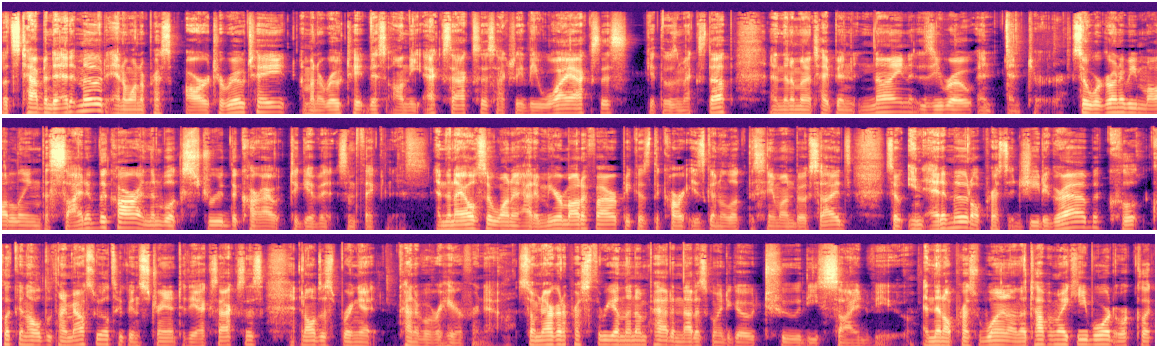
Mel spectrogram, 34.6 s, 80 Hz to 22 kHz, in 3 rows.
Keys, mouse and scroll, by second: 0.1 Tab, 0.5 middle click, 0.8-1.7 scroll down 1, 1.7 r, 10.3 scroll down 1, 10.5-15.8 middle drag, 15.8 scroll down 1, 16.0-19.7 middle drag, 25.3 shift+middle click, 25.7 g, 27.1 ctrl+z, 27.4 middle click, 28.0 scroll up 1, 28.0-29.1 shift+middle drag, 29.1 KP_3, 30.9 click, 31.3 shift+middle click, 31.6 scroll down 3, 31.9 shift+middle click, 32.4 click, 32.7 1, 33.8 click.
